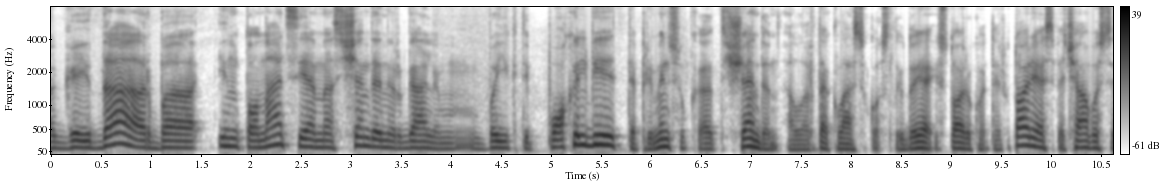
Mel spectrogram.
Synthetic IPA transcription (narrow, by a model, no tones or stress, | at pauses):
ɡɐɪd̪ɐɐrbɐ | ɪnt̪oːnɑːsʲɪjɛmʲɛsʃʲɛnʲd̪ʲɛnɪrɡɑːlʲɪmbɐɪkt̪ʲɪpoːkɐlʲbʲiːt̪ʲɛpʲɾʲɪmʲɪnʲsʲʊkʰɐt̪ʃʲɛnʲd̪ʲɛnɛlˠɛrt̪ɛklˠɑːsʲɪ̥ko̰ːslˠɐ̰ɪd̪oːjɛʔɪ̰st̪oːɾʲɪkoːt̪ʲɛɾʲɪt̪oːɾʲɪjɛsʲʋʲɛ̰t͡ʃʲæːʋoːsʲɪ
